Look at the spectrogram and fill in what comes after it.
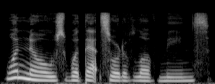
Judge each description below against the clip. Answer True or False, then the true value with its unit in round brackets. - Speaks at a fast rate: True (220 wpm)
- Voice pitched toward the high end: True (195 Hz)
